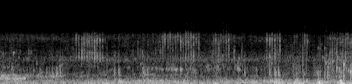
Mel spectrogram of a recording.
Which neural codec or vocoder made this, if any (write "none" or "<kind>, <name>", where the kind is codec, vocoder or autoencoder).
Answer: none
